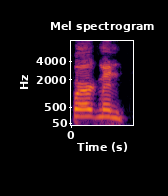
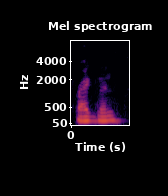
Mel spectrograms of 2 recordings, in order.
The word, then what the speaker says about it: Bregman: The Cubs get Bergman and you're celebrating losing a Hall of Famer. I think it's Bregman.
